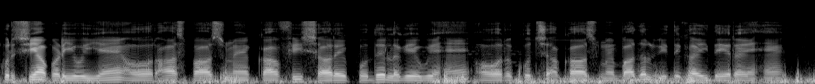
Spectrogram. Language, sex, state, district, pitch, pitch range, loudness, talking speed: Hindi, male, Rajasthan, Jaisalmer, 95 Hz, 95-105 Hz, -20 LUFS, 170 wpm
